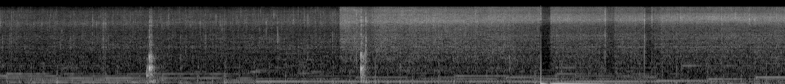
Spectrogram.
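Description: Diced onions and green capsicum sizzling in butter and oil in a pan, stirred with a spatula that scrapes the pan a few times. The sizzle grows louder about three and a half seconds in.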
